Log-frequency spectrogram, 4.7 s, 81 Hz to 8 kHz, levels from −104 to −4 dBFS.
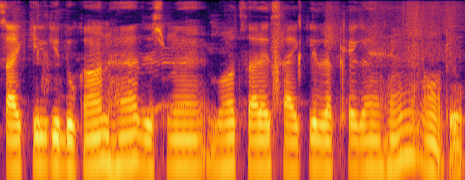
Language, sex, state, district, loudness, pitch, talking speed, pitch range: Hindi, male, Chhattisgarh, Kabirdham, -17 LUFS, 115 Hz, 155 wpm, 110-120 Hz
